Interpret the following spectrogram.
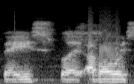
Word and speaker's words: Bass: is pronounced base because it's supposed to be base like the instrument or like the musical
